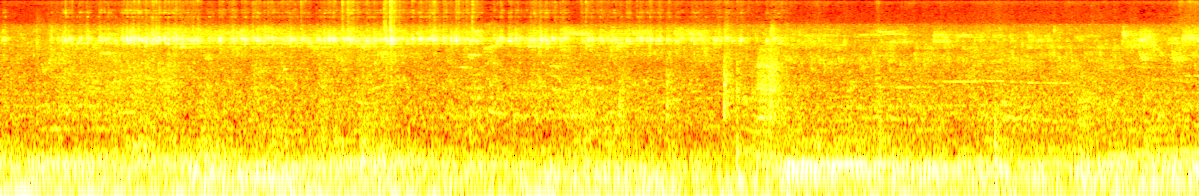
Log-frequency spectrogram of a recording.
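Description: Insects chirring steadily in one high, even band, louder in the first half, over a low rumble.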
